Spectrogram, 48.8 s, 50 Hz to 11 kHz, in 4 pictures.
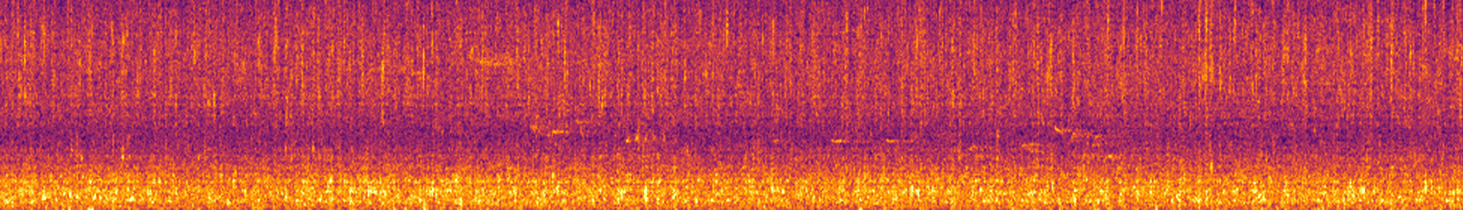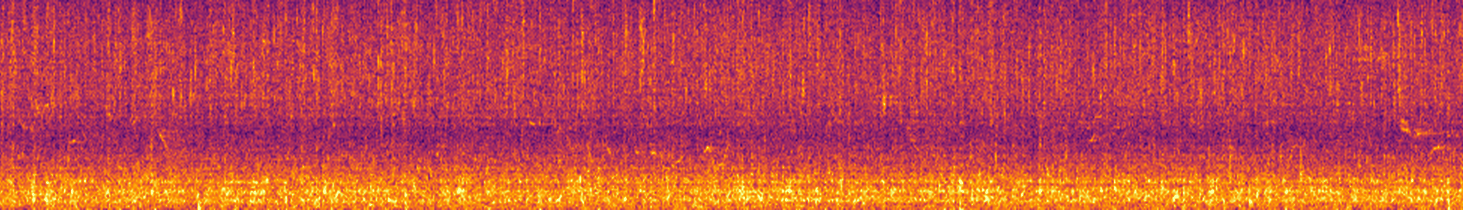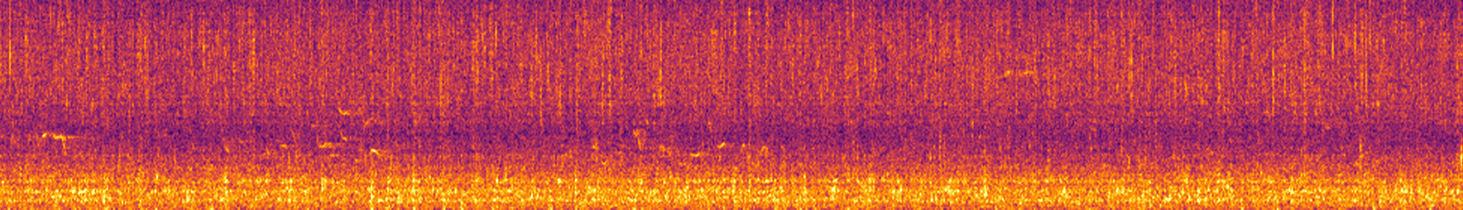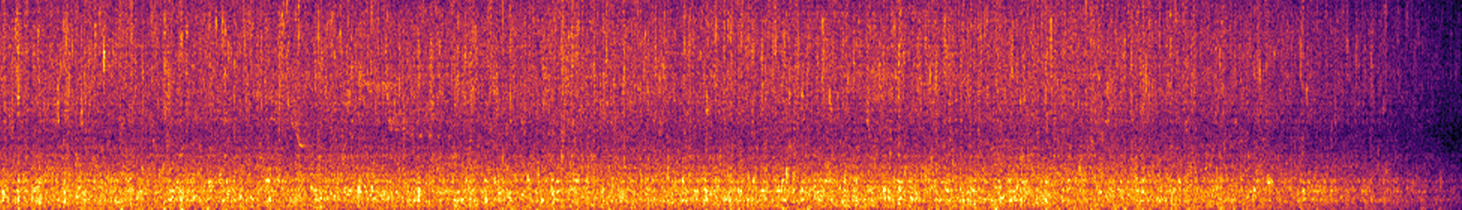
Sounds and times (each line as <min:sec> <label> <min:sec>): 0:00.0 snappy stream flowing towards the lake 0:48.7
